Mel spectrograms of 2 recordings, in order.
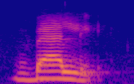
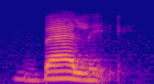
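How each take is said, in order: Both takes have the same delivery.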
